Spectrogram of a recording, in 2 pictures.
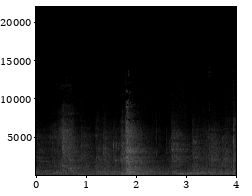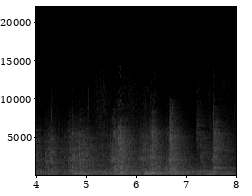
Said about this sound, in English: Just first two or three rows and just gather around the front here. Sorry if that removes your comfort zone a little bit, if I've just taken your chairs away.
